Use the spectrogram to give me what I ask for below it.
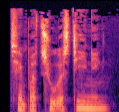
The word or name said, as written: temperaturstigning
